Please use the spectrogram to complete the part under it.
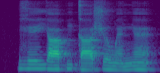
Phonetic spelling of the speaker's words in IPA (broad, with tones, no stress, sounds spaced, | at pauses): ɣ eː˦ j aː˧ p i˦˨ ɡ aː˨ ʃ ə˦˨ w ɛ̃˨ ɲ ɛ̃˦˨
